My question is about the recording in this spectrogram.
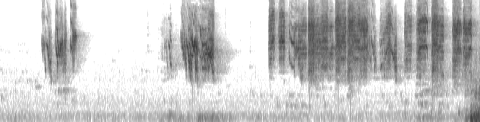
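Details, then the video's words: Happy pet budgerigar chirping: short bursts of scratchy, buzzy chatter, then a long run of rapid warbling notes packed closely together, with faint low rumble beneath. "Happy budgie chirping sound"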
